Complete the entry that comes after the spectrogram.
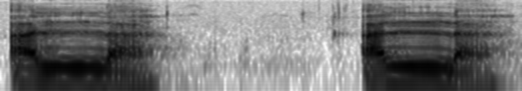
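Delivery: Allah, with a thick, held "ll" sound; Allah with heavy lam. Shown as a demonstration. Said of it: "disambung dengan huruf lam tanda baca fathah".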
